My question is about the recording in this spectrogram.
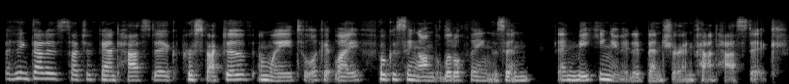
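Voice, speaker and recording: A woman's voice: medium pitch, brisk, few pauses, a bit bright. Affirming woman podcast host. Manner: affirming, long summarizing questions. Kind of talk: interview questions.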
